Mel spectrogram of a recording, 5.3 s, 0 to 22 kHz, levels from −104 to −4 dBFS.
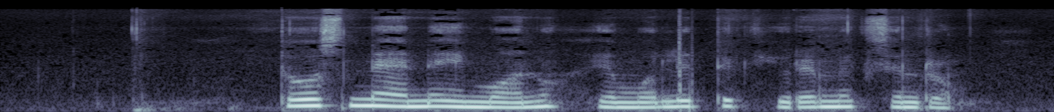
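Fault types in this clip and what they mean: Loose connector crackle: a worn or dirty contact in the signal path intermittently breaking and remaking as it shifts, chopping the speech. Here it gives two short irregular bursts of scratchy crackle, at 0.52 to 0.59 s and 3.39 to 3.52 s.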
